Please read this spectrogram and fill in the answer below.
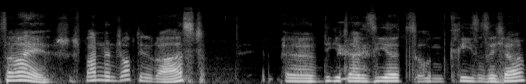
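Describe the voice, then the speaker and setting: A normal speaking voice at a fairly slow pace, in a dry, close sound with no echo. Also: man, fairly high pitch for a man, ordinary pitch variation. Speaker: podcast co-host. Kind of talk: casual chat; interview. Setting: outdoors in a garden.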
